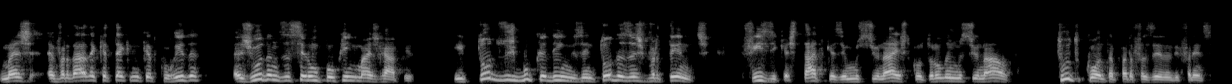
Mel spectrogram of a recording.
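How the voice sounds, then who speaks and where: Speaking at a fairly quick pace in a European Portuguese accent, a man with a high pitch uses lively intonation at very even loudness, the sound dry and close with no echo. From Portugal. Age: 40s. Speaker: football coach. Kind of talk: interview. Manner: halting, repeats words.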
